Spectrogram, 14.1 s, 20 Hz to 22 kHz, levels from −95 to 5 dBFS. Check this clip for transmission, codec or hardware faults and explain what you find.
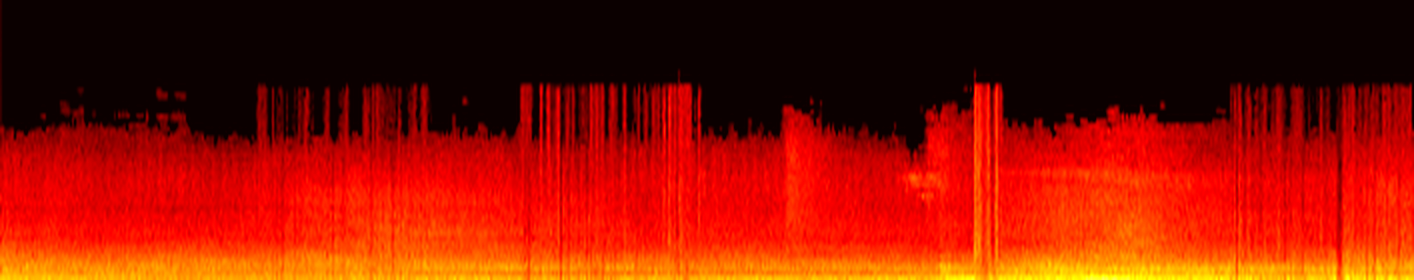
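Loose connector crackle appears in four bursts: 2.56–4.30 s, 5.20–6.99 s, 9.74–10.0 s and 12.30–14.10 s. A worn or dirty contact is intermittently making and breaking, chopping the signal on and off while any DC on the line snaps in as pops, giving irregular scratchy crackle. On a waveform these stretches show ragged dropouts and sharp spikes. A spectrogram shows scattered full-height vertical streaks across the band.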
